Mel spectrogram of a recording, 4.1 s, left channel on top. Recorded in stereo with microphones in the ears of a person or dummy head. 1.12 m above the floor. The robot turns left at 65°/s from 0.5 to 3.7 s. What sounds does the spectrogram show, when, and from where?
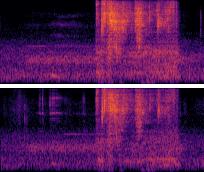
1.9 s a splash: 145° left, 2 m; by 3.5 s 40° left, 2 m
